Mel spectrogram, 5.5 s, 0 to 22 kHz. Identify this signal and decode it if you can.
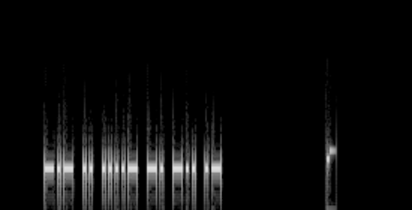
Morse code, heard as a keyed tone, about 28 wpm, 700 Hz. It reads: KI4NDA
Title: USA Call Signs - 6 Characters - 2x Character Spacing - 28wpm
